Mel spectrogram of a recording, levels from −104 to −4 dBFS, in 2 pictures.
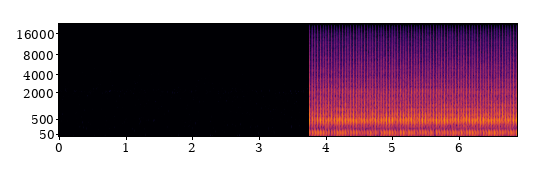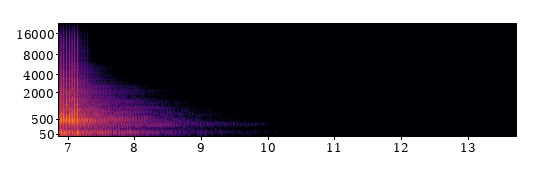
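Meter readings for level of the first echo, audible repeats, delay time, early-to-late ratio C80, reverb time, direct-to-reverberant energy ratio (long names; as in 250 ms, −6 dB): −20.0 dB, 1, 144 ms, 13.0 dB, 2.7 s, 10.5 dB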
